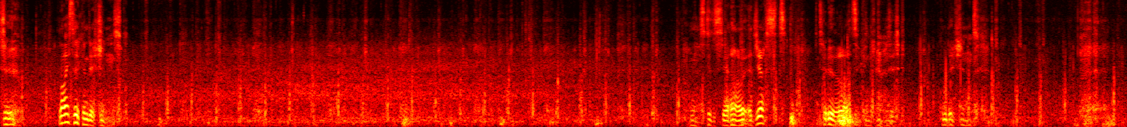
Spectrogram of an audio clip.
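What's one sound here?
Footsteps crunch on a leafy path.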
